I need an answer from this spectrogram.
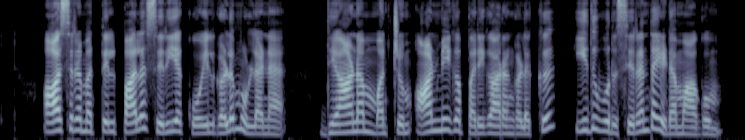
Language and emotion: Tamil, neutral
